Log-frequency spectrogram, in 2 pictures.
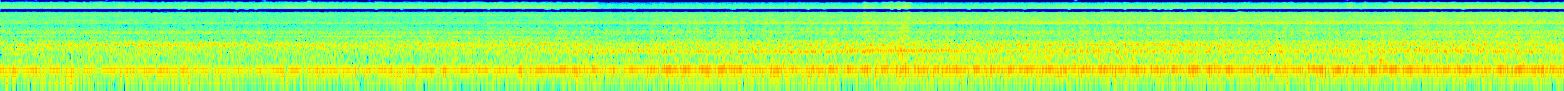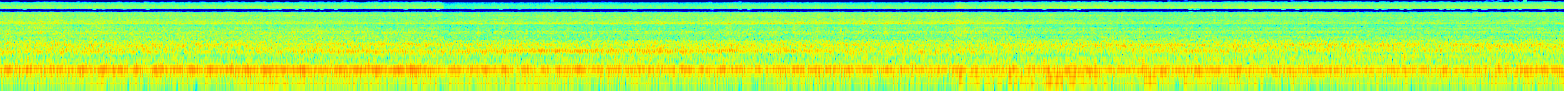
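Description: Sawmill band saw running steadily as it rips a long teak log lengthwise: a continuous machine hum with no breaks, getting a little louder about a quarter of the way in.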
